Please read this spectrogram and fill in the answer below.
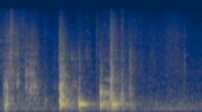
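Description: Cardboard trading-card box being opened and its contents handled: a few short scrapes and knocks in the first second, then quieter rustling.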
